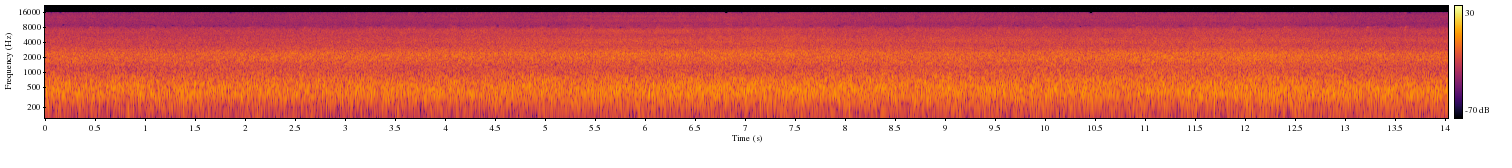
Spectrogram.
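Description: Ocean surf breaking and washing up a sand beach, a steady rushing noise with no distinct single wave crashes.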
